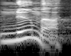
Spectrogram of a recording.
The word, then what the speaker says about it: pneuma: In the same way, in the New Testament, the Greek word is pneuma. The P is silent, pneuma.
